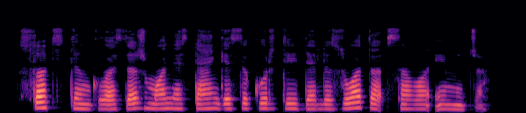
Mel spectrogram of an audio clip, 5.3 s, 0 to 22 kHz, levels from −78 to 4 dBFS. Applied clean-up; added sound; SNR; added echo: none; none; none; none.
